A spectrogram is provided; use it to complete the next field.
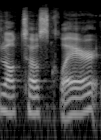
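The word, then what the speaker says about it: Milquetoast Claire: Uh, by the way, my name's Milkto Claire. That's how you say it.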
